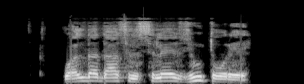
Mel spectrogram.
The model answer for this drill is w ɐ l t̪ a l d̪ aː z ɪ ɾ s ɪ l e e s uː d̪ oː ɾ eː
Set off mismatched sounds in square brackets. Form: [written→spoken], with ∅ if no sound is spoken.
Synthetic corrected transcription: w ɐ l [t̪→d̪] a [l→∅] d̪ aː [z→s] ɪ [ɾ→l] s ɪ l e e [s→z] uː [d̪→t̪] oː ɾ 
